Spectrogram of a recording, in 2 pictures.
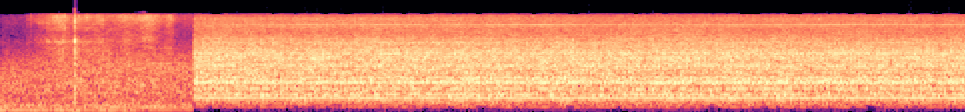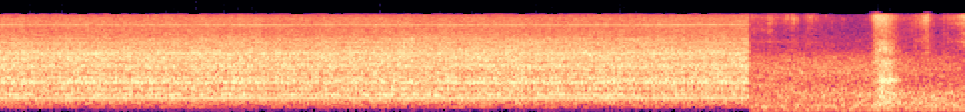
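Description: A belt sander whines loudly and steadily.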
